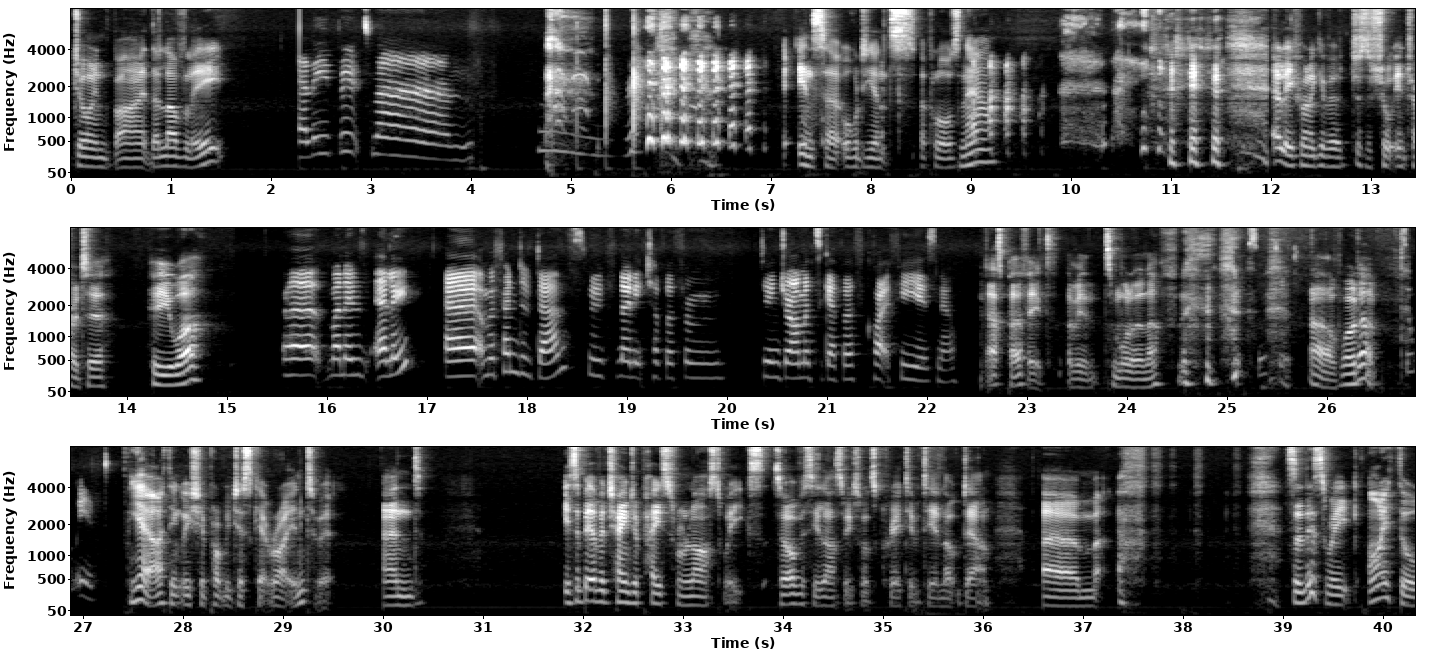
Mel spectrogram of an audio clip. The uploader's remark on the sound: Apologies for the technical issues with sound, still working out the kinks!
